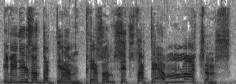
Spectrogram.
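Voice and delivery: angry roar. Acted. Lord chamberlain roaring at the soldiers by the door. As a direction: bellow your frustration. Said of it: "he roared at the soldiers".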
